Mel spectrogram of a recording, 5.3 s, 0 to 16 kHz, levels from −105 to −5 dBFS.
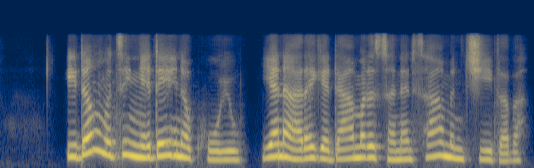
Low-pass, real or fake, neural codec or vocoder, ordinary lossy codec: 7.2 kHz; fake; codec, 16 kHz, 0.7 kbps, FocalCodec; none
